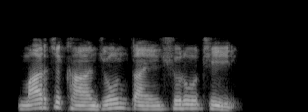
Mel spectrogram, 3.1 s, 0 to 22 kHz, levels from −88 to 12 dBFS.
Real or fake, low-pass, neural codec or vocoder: fake; 5.4 kHz; codec, 16 kHz, 16 kbps, FunCodec, trained on Chinese and English, 50 frames a second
